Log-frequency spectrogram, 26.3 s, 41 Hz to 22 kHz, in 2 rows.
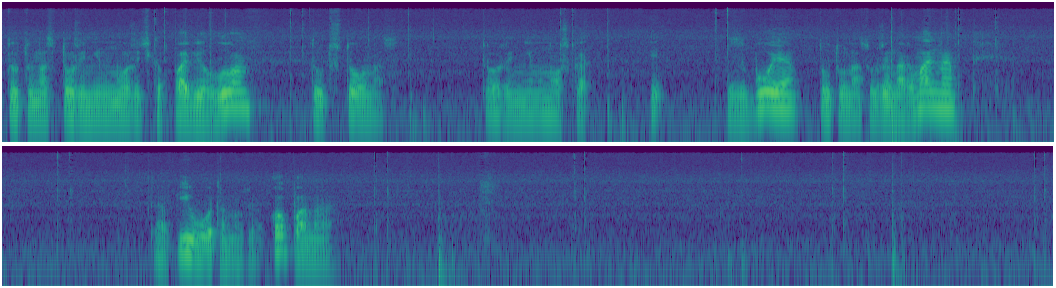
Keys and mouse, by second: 2.9 i, 3.9 middle click, 5.3 g, 7.8 i, 9.3 click, 12.1-12.8 shift+middle drag, 14.1 click, 16.3 g, 18.9 i, 22.4 g, 24.5 i.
